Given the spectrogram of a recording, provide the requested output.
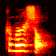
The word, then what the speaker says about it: commercial: a are both reduced so it's not com or C it's Kum come commercial don't say commercial or commercial it's all commercial all right let's practice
